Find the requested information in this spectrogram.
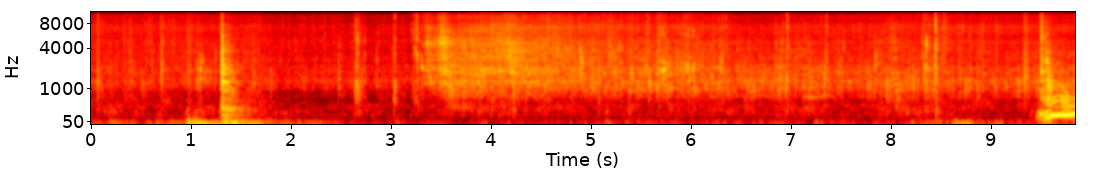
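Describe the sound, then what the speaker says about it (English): Eggs fry on a camp stove outdoors, a soft steady sizzle that swells after they hit the pan, with scattered clicks and scrapes nearby. "But I'll be able to tell when I throw these eggs down."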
